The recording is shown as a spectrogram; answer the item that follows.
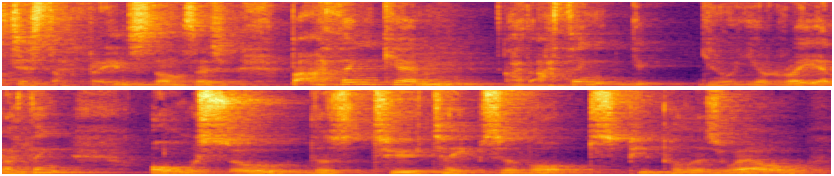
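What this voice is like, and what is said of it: Scottish accent. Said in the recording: “The way you say it sounds sexy. It's a Scottish accent.”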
